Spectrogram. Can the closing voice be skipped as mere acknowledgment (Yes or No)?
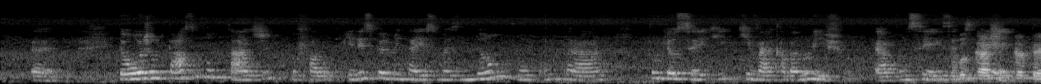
No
